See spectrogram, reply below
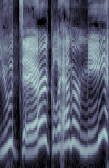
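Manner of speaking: intense, very loud delivery with hard stress. Rereading a character's line from the book after being told it reads more intense: intense, more emphasis. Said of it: "I'll put more emphasis".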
